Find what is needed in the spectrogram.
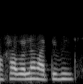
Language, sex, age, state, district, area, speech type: Assamese, female, 18-30, Assam, Charaideo, urban, conversation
